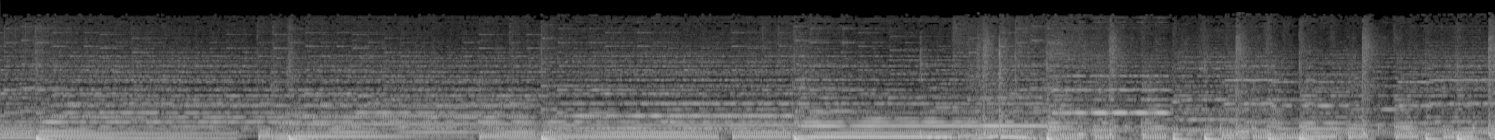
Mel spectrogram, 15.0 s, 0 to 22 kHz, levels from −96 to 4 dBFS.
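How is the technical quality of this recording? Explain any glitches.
The recording has audible technical faults: the coding damage is plainly audible throughout, and there is one brief glitch.

Throughout the clip the sound is dull, with a gurgling, granular texture, and the upper frequencies come and go. This is likely MP2 compression at a bitrate that fits about 80 kbps. MPEG Layer II divides the signal into 32 equal sub-bands and allocates bits to each. When bits run short, whole upper bands are dropped from frame to frame and the bands that remain are coarsely quantised, which produces this flickering, grainy dullness.

From 6.31 to 6.39 s there is DAB burbling, a short watery, bubbling disturbance lasting a few frames. With weak DAB reception, bit errors at a rate of roughly 0.1 % got past the error correction into the MP2 data. Corrupted samples inject brief bursts of noise into individual sub-bands, and corrupted scale factors can make a sub-band jump in level for up to a frame. 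The result is this momentary bubbling blip.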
